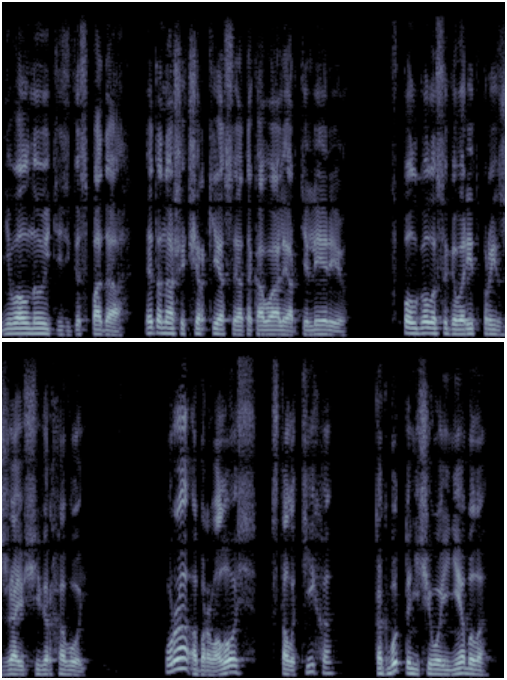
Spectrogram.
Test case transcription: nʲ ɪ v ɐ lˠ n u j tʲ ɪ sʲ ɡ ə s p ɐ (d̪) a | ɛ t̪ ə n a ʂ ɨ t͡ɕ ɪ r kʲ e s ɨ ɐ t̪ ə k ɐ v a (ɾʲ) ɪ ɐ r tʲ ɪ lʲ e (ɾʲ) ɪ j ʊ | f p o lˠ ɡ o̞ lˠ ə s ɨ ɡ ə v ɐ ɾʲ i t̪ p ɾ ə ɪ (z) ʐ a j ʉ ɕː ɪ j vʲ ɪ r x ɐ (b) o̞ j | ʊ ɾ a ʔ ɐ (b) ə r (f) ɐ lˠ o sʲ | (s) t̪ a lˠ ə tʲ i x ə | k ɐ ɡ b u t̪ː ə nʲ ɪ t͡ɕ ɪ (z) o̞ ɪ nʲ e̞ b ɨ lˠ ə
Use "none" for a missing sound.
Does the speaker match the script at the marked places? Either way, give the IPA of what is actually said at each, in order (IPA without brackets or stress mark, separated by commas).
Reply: d̪, lʲ, ɾʲ, z, v, b, v, s, v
